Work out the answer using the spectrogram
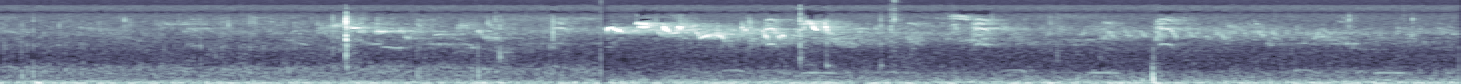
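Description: Small birds chirping and twittering over a steady low outdoor rumble, with a few faint clicks.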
